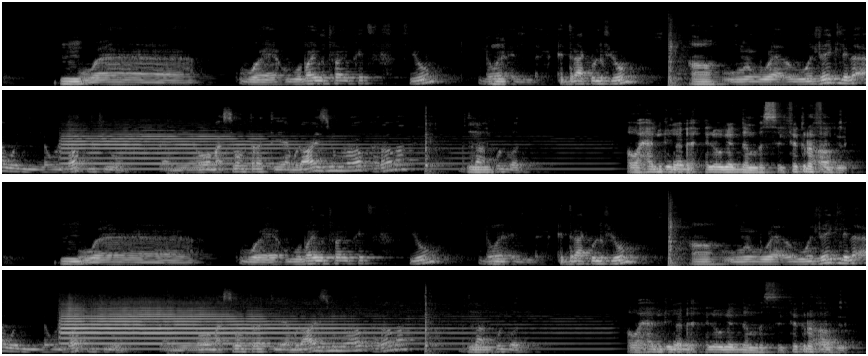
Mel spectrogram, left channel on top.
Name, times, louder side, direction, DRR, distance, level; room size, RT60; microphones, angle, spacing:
voice 1, 0.8-1.9 2.4-4.3 4.8-6.3 7.2-9.9 10.2-12.7 13.2-13.9 14.9-15.6 16.7-16.9, left 1 dB, 20° left, 1.0 m, -29 dB
sound 1, 6.7-7.2 7.6-8.8 9.5-9.6 9.8-12.0 12.8-13.1, equal, 15° right, 1.2 m, -44 dB
Trumpet, 9.2-14.7, right 6 dB, 65° right, 0.9 m, -31 dB
voice 2, 14.9-17.1, left 5 dB, 70° left, 0.5 m, -25 dB
17.0 x 7.9 x 7.2 m
head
